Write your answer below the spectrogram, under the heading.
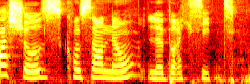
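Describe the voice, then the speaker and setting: A woman's raised, projected voice in an English accent, bright and sharp in tone. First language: English (speaking French). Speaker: political panelist. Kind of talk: conference talk. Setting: conference with live audience.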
